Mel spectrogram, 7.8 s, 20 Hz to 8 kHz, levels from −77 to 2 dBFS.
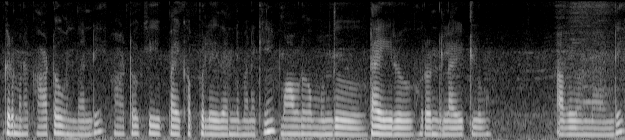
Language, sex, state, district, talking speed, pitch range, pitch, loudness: Telugu, female, Telangana, Karimnagar, 155 wpm, 145-160 Hz, 150 Hz, -19 LUFS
